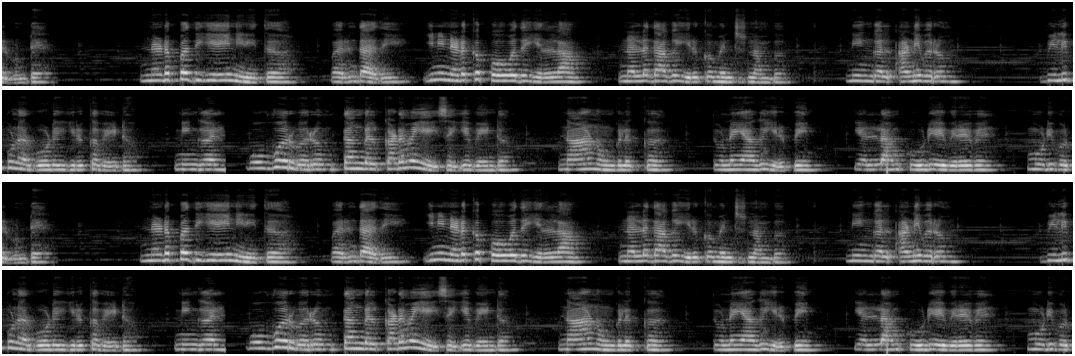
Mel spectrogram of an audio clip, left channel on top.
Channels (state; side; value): identical; both; correlation 1.00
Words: உண்டு. நடப்பதையே நினைத்து வருந்தாதே. இனி நடக்கப் போவது எல்லாம் நல்லதாக இருக்கும் என்று நம்பு. நீங்கள் அனைவரும் விழிப்புணர்வோடு இருக்க வேண்டும். நீங்கள் ஒவ்வொருவரும் தங்கள் கடமையை செய்ய வேண்டும். நான் உங்களுக்கு துணையாக இருப்பேன். எல்லாம் கூடிய விரைவில்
